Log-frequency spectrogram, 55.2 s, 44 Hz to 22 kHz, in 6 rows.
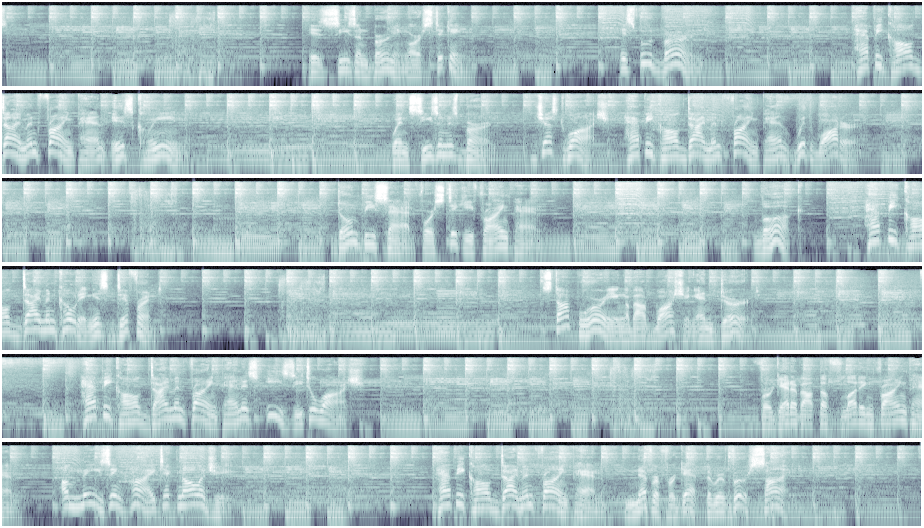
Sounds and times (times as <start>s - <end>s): Music: 0.0s - 55.1s
Speech: 3.1s - 4.7s, 6.2s - 7.1s, 8.5s - 11.1s, 13.1s - 17.8s, 21.7s - 23.8s, 25.9s - 26.4s, 27.0s - 29.2s, 33.0s - 35.2s, 37.6s - 40.5s, 44.3s - 48.4s, 50.4s - 54.0s.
